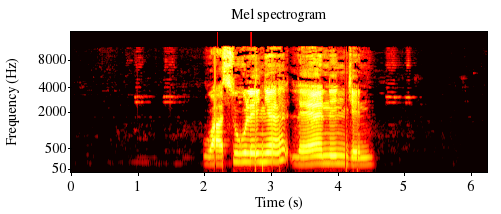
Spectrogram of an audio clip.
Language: Bakoko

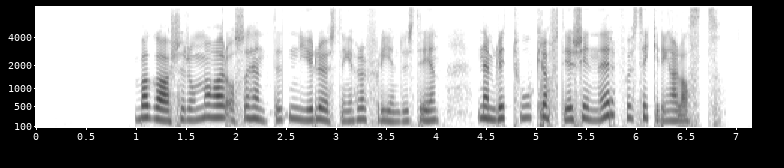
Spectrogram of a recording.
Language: Norwegian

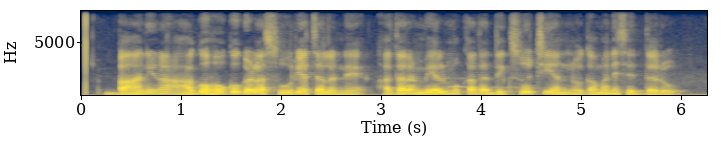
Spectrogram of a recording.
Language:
Kannada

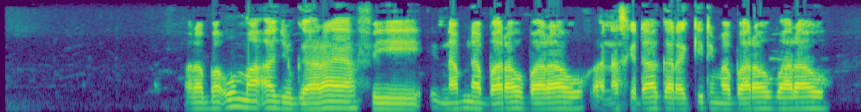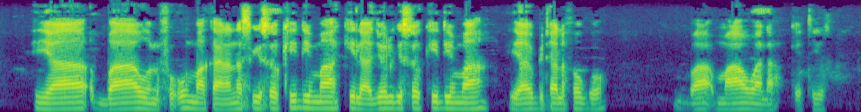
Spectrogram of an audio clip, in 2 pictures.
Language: Nubi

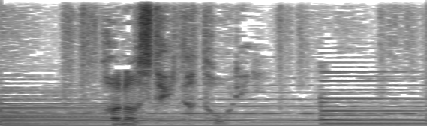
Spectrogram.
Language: Japanese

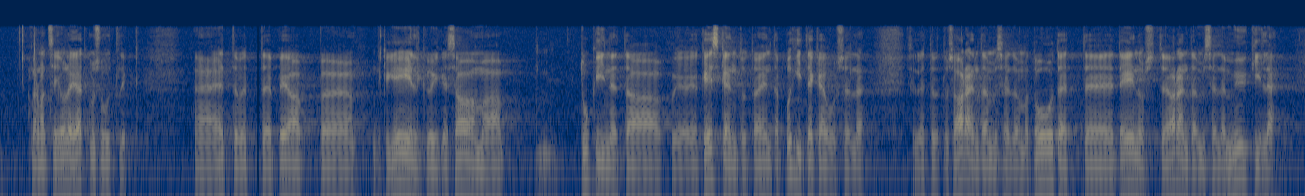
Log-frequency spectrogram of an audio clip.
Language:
Estonian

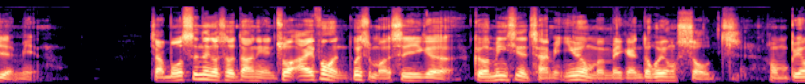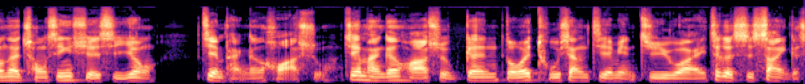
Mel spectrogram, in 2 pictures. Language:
Chinese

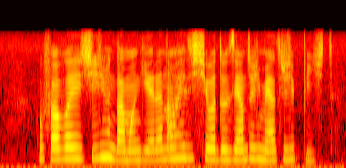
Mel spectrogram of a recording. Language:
Portuguese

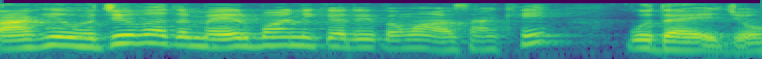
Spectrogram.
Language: Sindhi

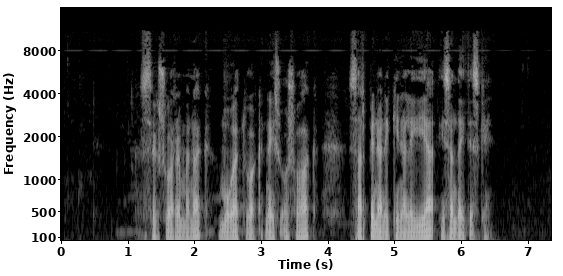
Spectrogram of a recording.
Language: Basque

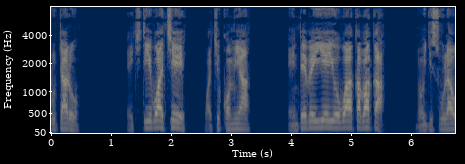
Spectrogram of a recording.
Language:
Ganda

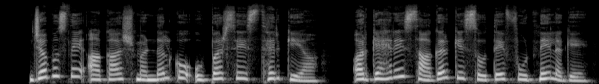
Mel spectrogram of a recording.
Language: Hindi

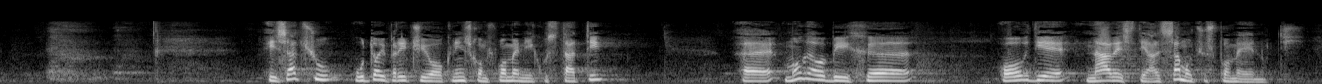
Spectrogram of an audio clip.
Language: Croatian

